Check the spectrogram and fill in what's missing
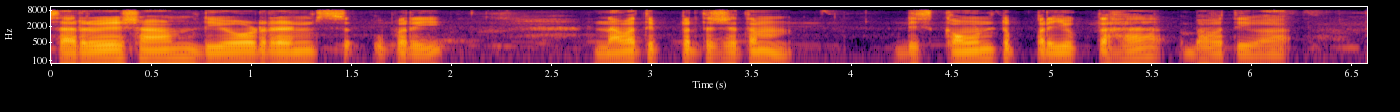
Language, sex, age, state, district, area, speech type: Sanskrit, male, 18-30, Andhra Pradesh, West Godavari, rural, read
